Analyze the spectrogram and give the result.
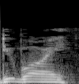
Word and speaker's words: Dubois: Long-standing Dubois, I think it's pronounced Dubois, D-U-B-O-I-S. Is it Dubois or Dubois County?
